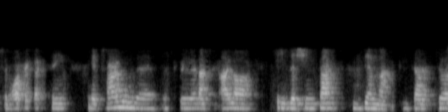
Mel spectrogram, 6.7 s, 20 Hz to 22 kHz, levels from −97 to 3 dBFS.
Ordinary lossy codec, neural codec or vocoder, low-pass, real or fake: AAC, 24 kbps; codec, 16 kHz, 1.1 kbps, Voila-Tokenizer; 3.6 kHz; fake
